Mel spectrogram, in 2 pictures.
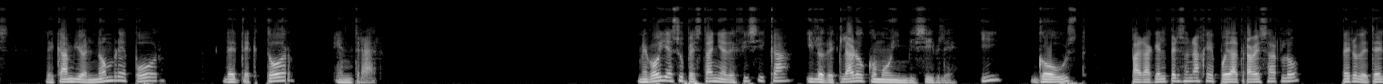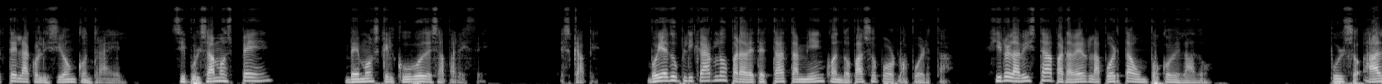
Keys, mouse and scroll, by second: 9.3-12.5 drag, 12.6 click, 17.2 p, 19.8 p, 23.8-27.4 middle drag.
